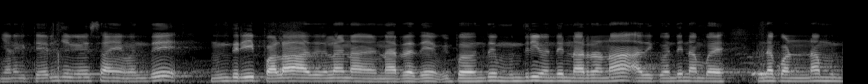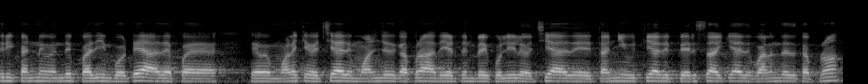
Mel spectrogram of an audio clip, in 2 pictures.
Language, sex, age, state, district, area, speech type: Tamil, female, 18-30, Tamil Nadu, Cuddalore, rural, spontaneous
